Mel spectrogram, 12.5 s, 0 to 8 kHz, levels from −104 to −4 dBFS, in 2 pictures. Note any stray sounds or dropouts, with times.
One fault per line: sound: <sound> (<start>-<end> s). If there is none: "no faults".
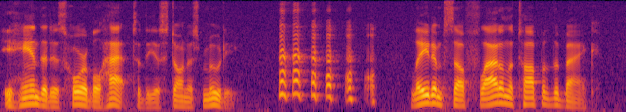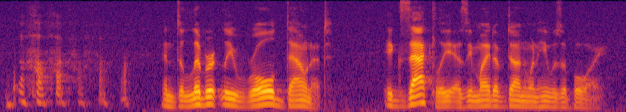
sound: laugh (2.8-3.8 s)
sound: laugh (6.3-7.6 s)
